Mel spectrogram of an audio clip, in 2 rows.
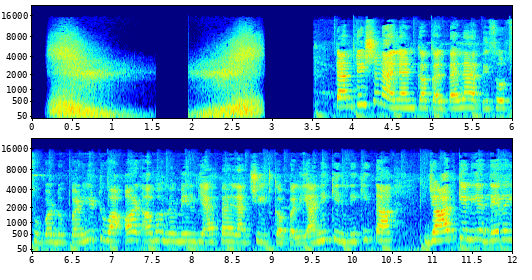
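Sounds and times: whoosh with low rumble: 0:00.2 - 0:02.9.

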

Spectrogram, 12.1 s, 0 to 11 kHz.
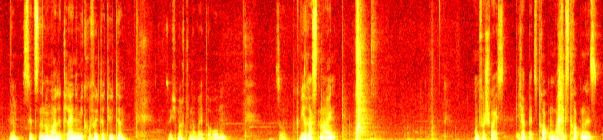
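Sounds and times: plastic lid snapping shut: 0:06.9 - 0:07.6.

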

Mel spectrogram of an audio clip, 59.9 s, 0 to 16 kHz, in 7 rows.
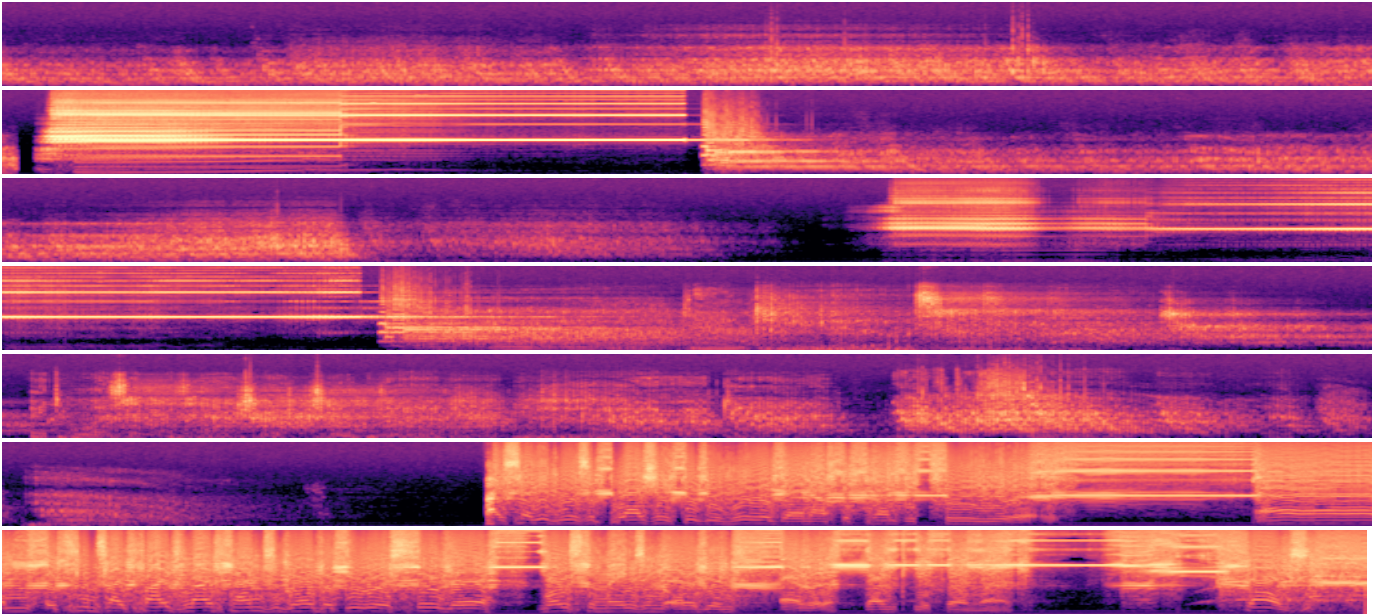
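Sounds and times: harsh industrial electronic music: 0:00.0 - 0:08.9, 0:13.0 - 0:21.4, 0:28.0 - 0:43.0
loud blasts of distorted tones: 0:00.0 - 0:45.0, 0:45.8 - 0:59.9.

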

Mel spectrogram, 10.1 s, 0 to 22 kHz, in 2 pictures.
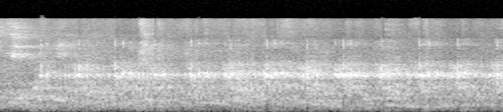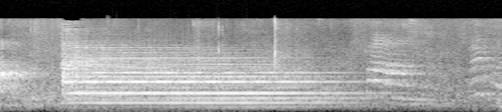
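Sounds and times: church bell ringing: 0:05.6 - 0:09.1.

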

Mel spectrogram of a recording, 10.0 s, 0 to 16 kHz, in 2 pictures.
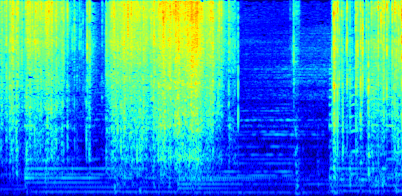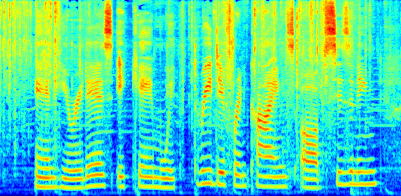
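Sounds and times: plastic packaging crinkling: 0:00.0 - 0:03.0, 0:04.2 - 0:10.0
soft background music: 0:00.0 - 0:10.0.

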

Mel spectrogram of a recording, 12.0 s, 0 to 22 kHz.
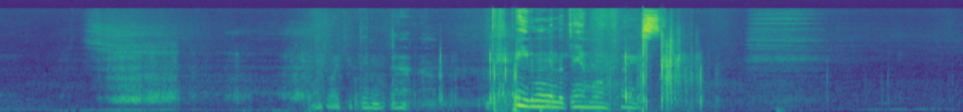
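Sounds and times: person exhaling heavily: 0:01.0 - 0:03.9.

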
